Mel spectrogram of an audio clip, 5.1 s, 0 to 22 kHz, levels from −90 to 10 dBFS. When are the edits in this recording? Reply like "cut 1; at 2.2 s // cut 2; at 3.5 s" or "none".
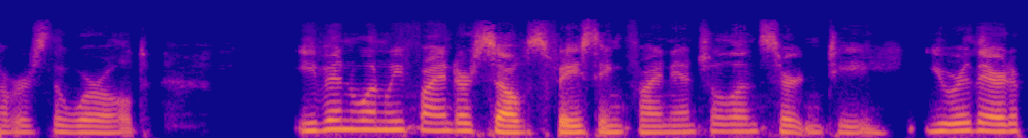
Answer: none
